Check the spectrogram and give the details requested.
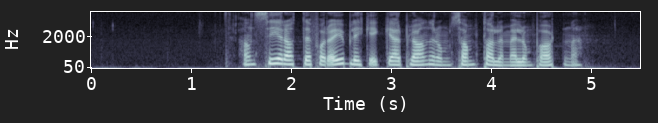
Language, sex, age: Norwegian, female, 34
